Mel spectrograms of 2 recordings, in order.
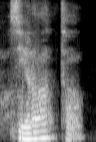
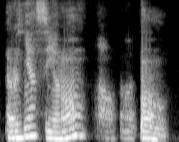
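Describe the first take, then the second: First: The t is thin with a breathy hiss. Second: The t is thick with no hiss. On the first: The speaker calls it wrong. "tidak boleh dibaca siroto" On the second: The speaker calls it right. "tanpa desis dan suaranya ada ketebalannya"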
